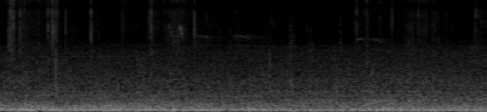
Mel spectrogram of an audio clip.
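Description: Steady low background rumble with a few faint, short bird chirps, from small birds like the sparrow feeding at the seed feeder.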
